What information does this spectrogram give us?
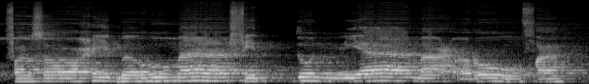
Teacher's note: Ada nun sukun bertemu dengan ya, tetapi kita membacanya jelas. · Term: idhar mutlak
